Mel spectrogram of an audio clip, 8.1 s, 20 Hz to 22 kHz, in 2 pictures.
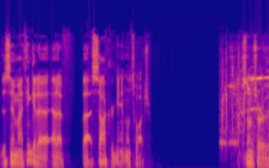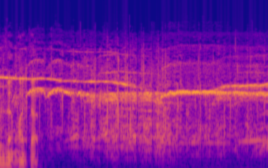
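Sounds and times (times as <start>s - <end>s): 
speech: 0.0s - 2.4s, 3.5s - 4.8s
shrill sustained whistles from a crowd: 3.3s - 8.0s
large crowd booing and jeering: 5.1s - 8.0s.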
